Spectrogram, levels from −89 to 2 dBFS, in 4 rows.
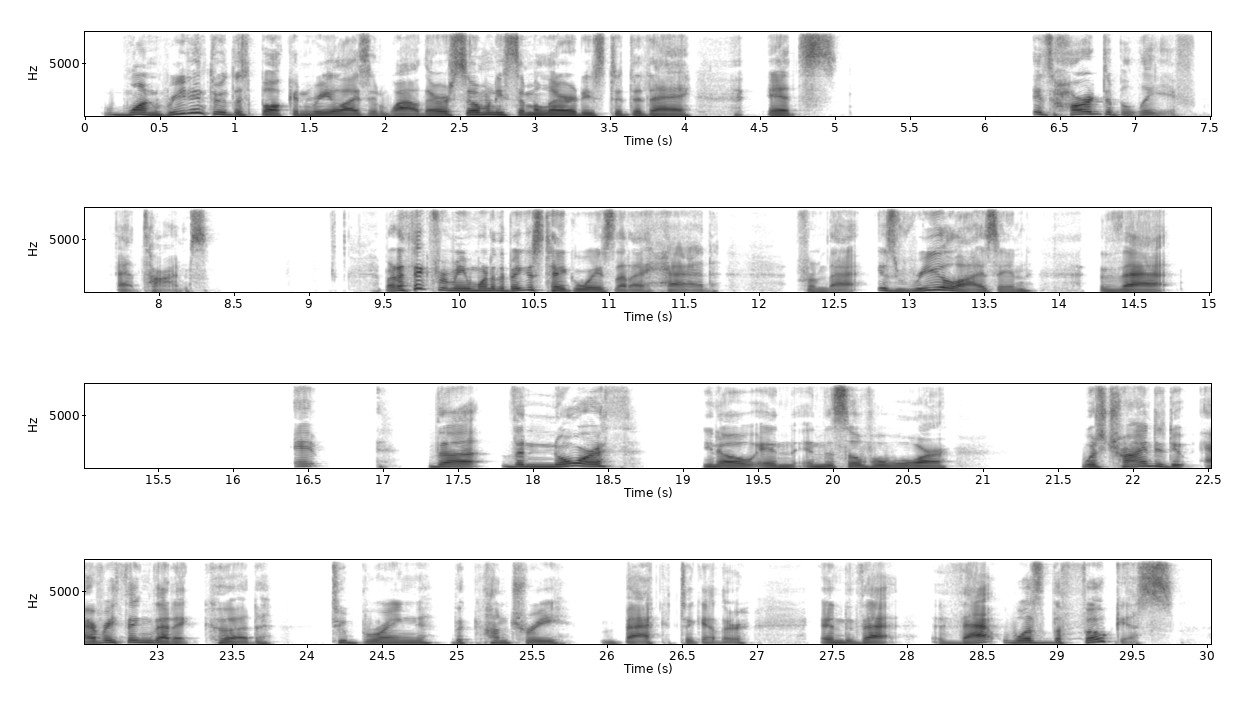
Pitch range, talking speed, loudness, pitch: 145-180 Hz, 140 wpm, -25 LUFS, 160 Hz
